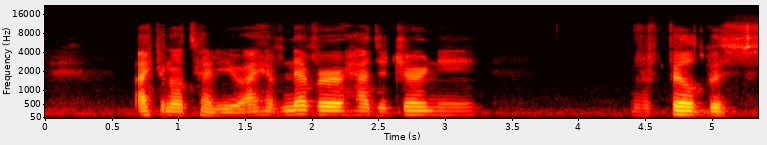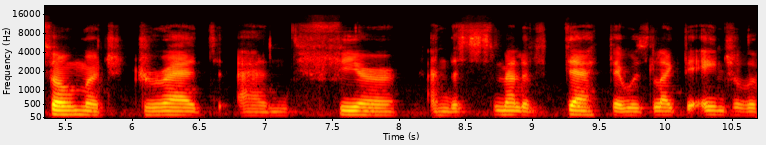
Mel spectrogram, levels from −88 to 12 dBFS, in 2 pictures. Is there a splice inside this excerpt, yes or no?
no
